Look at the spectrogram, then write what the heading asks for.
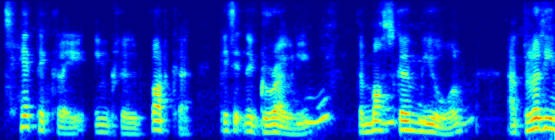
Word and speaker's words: Negroni: The cocktail you were looking for is Nigeriani. Is that how you say it? No, it isn't how you say it. How do you say it? Negroni. Negroni. Yes.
